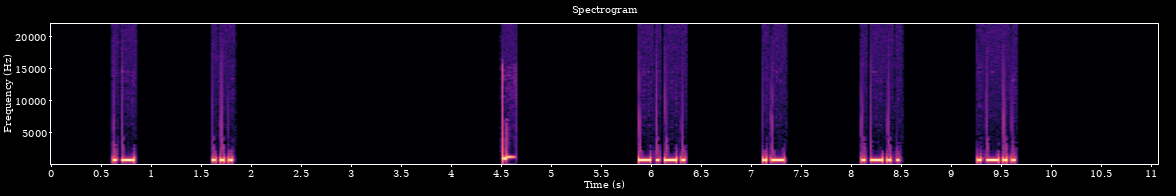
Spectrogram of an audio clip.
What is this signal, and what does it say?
Morse code, heard as a keyed tone, about 28 wpm, spaced as for 10 wpm, 690 Hz. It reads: AS CALL
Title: 6x Character Spacing - Top 200 Words - 28wpm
